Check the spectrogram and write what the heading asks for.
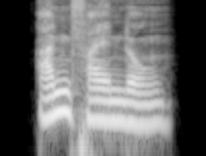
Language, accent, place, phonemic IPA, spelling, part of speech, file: German, Germany, Berlin, /ˈanˌfaɪ̯ndʊŋ/, Anfeindung, noun, De-Anfeindung.ogg
- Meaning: 1. hostility 2. an instance of hostilities; a hostile action; a confrontation or attack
